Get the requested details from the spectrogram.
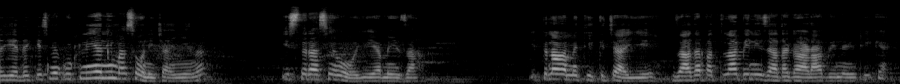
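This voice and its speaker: A woman's voice: mid-range voice, a bit bright, a little hiss or hum. Chatty homely Pakistani woman cooking. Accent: Pakistani Urdu, village Saraiki-like dialect. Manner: chatty, homely, rambling asides. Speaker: home cooking vlogger. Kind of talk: casual cooking tutorial chat.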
